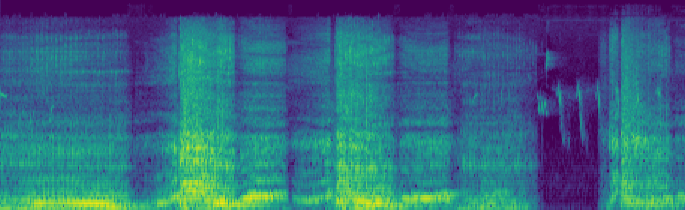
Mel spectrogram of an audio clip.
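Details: Snow leopard, which cannot roar, said to be recorded in the wild: long, loud, low moaning calls broken by short pauses, a near-silent gap with a few soft high chirps, then another deep call.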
